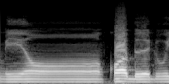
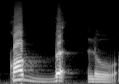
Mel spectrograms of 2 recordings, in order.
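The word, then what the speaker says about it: من قبل: Wanu min qoblu yastaftihun. Kemudian melafal qoblu ini bnya harus dipantulkan karena ia ada bacaan qalqalah maka bacanya adalah minqoblu.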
